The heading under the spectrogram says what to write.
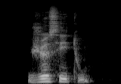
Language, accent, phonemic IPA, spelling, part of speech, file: French, France, /ʒə.sɛ.tu/, je-sais-tout, noun, LL-Q150 (fra)-je-sais-tout.wav
- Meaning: know-it-all, smart aleck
